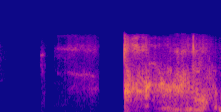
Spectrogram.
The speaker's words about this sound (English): some kind of little cough. Probably that's breathing that Saharan dust all week.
